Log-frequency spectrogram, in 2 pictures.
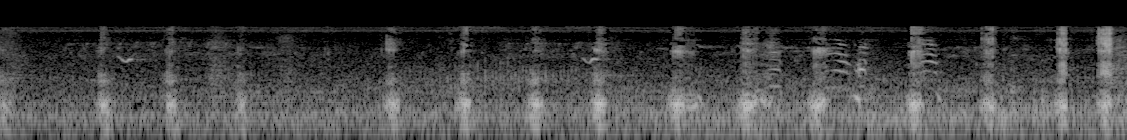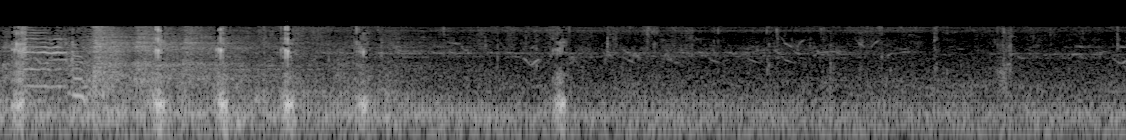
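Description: An animal grunting in short, sharp pulses, about two a second. The grunts come faster and louder a little past the middle, then thin out and stop.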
